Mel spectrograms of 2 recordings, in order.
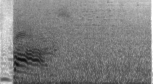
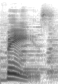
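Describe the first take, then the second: First: Vase is pronounced a non-American way. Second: Vase is pronounced the American way. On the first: The speaker calls it right. "It's vase" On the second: The speaker calls it wrong. "That sounds like the uncultured American way"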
